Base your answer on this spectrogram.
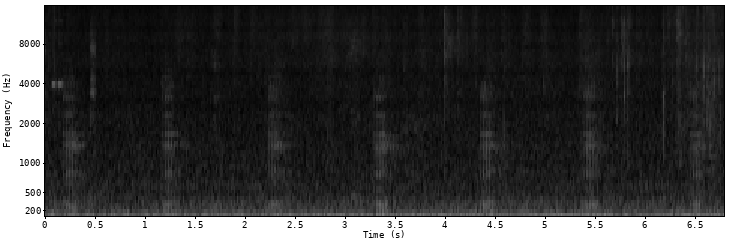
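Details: Wild boars at Tampa, 5 November 2015, give a string of brief nasal grunts, roughly one per second, set against steady low-frequency rumbling background noise.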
